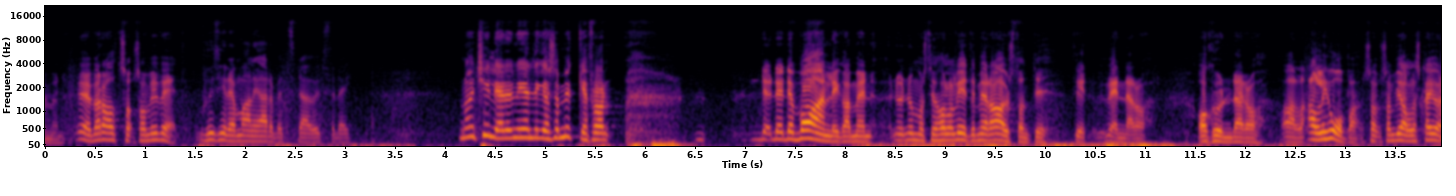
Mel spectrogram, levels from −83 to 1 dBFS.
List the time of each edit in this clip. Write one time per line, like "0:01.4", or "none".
0:12.6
